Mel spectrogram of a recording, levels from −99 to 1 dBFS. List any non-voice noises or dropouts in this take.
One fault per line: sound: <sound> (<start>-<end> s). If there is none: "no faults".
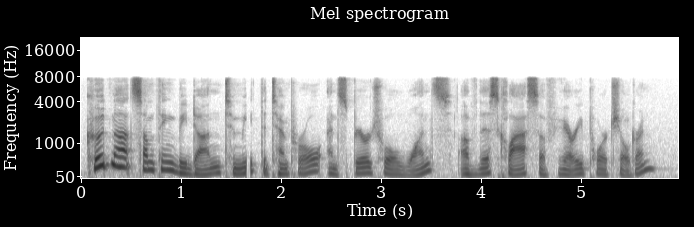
sound: dropout (1.6-1.7 s)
